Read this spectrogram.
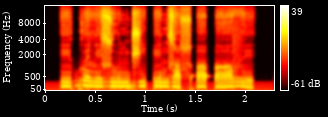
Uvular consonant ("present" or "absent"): absent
